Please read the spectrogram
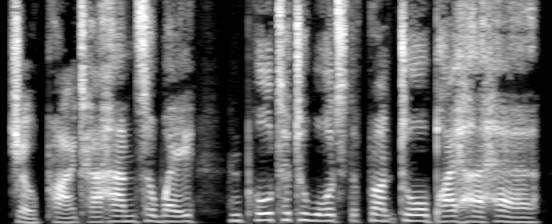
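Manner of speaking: usual speaking voice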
